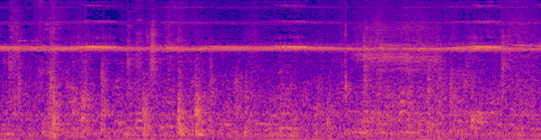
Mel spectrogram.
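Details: Bell crickets (Suzumushi) at the Bando no Oka disability support facility in Bando, Oasa-cho, Naruto, during peak shipping season. A steady, high ringing chorus runs throughout, over clattering and rustling packing noises.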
